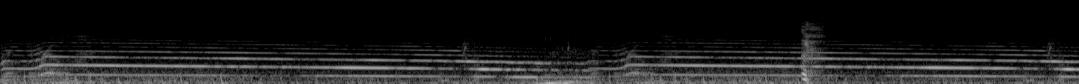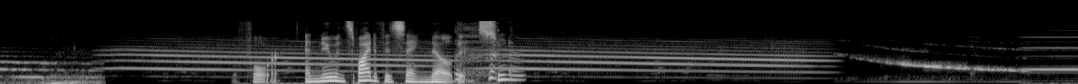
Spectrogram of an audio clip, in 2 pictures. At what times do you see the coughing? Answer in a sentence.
You can hear the coughing from 7.5 to 8.2 s and from 15.3 to 15.9 s.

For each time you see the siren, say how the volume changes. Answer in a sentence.
The siren can be heard from 0.0 to 21.5 s, at a steady volume.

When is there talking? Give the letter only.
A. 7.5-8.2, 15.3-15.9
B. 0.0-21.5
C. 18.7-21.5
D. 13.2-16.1
D.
